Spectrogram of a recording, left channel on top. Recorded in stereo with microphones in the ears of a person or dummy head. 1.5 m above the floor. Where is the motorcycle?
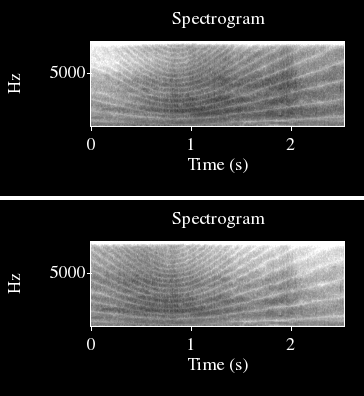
75° right (ahead or behind); by 2.5 s 60° left (ahead or behind).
